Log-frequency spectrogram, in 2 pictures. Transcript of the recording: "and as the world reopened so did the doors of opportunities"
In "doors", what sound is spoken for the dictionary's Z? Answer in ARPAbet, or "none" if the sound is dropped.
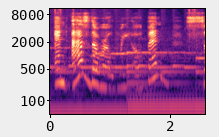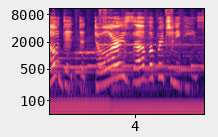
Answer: Z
